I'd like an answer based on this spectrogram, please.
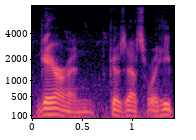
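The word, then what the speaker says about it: Garand: be a making it a point to always pronounce you know Gan Garen because that's why he pronounced his name or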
